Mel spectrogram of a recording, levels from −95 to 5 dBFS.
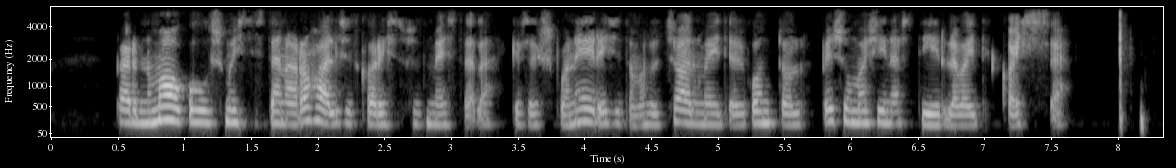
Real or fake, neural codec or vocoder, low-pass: real; none; 5.4 kHz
